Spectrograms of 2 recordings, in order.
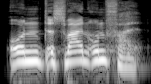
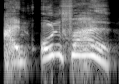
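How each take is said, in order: First: Put-on higher boy's voice, matter-of-fact; truthful boy. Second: High, drawn-out roar of disbelief; outraged bellow. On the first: Boy to the old man he wronged, truthfully explaining. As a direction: add it as a simple truth. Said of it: "fügte ich wahrheitsgemäß hinzu". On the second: Old man throws the boy's excuse back, bellowing. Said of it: "brüllte der alte Mann". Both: A narrator's reading.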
